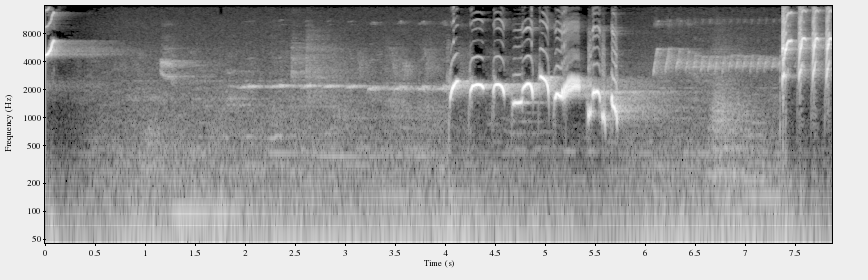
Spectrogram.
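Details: White-rumped shama, tail-flicking 'tạch' song meant to stir rival birds into competitive singing: a long steady whistle, then a quick burst of curling notes and a few bright high chips at the end.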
